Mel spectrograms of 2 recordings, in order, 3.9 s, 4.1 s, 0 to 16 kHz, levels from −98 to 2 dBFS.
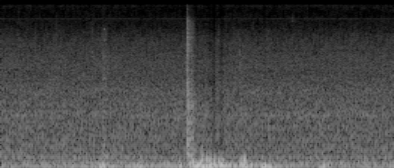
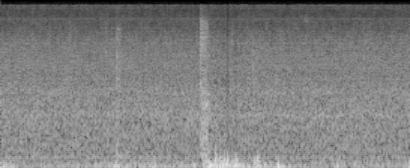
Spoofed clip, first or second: second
